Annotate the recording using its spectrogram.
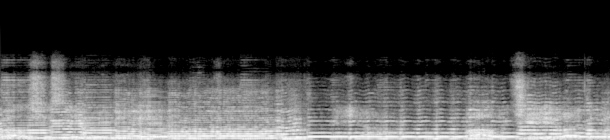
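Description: Acoustic guitar and violin playing an instrumental passage between sung verses, the violin holding a long note through the second half over the guitar accompaniment.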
